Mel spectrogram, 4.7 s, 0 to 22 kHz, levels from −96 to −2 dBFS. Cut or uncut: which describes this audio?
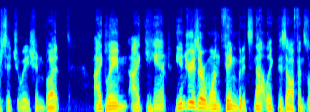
cut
